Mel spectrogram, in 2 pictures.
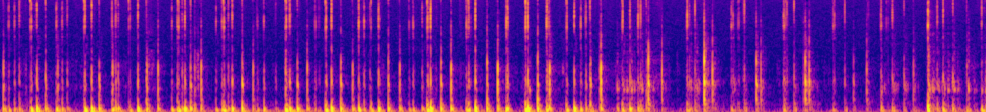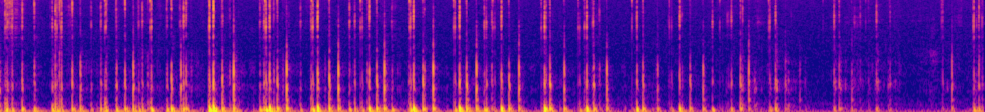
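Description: Long nails tap rapidly and continuously on the back of a hollow plastic Overwatch game case. The dense, dry clicks have a low, hollow thump and die away almost instantly, growing sparser and quieter near the end.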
